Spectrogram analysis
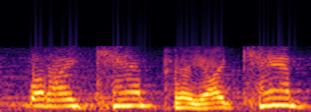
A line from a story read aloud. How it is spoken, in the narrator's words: the man gasped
